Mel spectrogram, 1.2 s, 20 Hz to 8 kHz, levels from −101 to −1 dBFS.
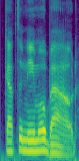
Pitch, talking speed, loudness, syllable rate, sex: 130 Hz, 150 wpm, -14 LUFS, 5.7 syllables/s, male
